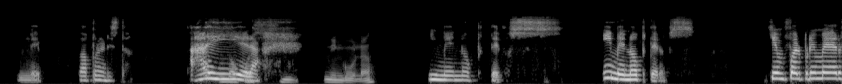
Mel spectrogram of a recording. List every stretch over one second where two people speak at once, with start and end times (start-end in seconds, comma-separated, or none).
none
